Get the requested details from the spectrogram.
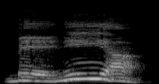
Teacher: Se pronuncian las dos vocales en sílabas diferentes, por lo tanto es hiato.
